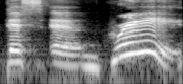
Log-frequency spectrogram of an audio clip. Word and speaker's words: disagree: kids a signal that the gree syllable should be stressed more or emphasized more than or better than the first syllable this so in other words, you Okay. say disagree. So we're already trying to emphasize more the second syllable agree. So Okay. there. So you're All saying right. that disa is unstressed and agree is Mm-hmm. stressed.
